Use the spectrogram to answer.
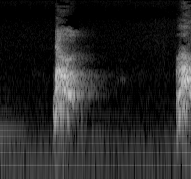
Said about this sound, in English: sorry have a chihuahua right here. She's upset because somebody else is barking. Another dog.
